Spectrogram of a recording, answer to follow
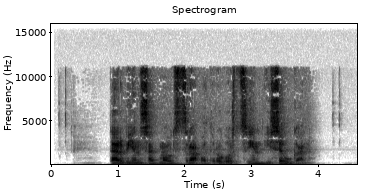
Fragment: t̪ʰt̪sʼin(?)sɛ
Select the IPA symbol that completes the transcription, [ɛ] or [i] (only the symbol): i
